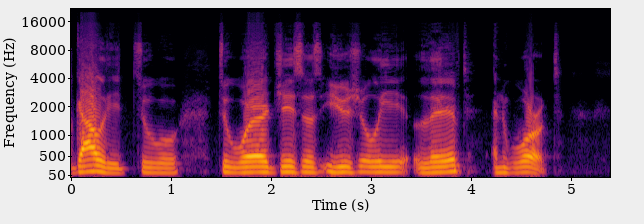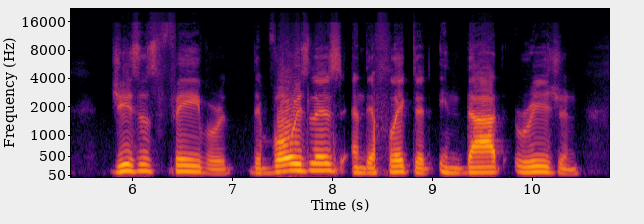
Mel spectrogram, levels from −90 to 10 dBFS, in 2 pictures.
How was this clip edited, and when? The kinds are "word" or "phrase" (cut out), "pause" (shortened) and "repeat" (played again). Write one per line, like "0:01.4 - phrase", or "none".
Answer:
none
